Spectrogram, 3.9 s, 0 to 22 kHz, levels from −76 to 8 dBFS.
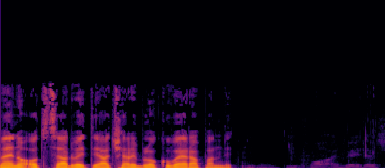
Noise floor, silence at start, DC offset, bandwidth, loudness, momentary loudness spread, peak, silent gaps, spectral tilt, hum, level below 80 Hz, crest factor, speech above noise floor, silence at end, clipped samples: -57 dBFS; 0 s; under 0.1%; 11.5 kHz; -16 LUFS; 8 LU; 0 dBFS; none; -6.5 dB/octave; none; -40 dBFS; 16 dB; 42 dB; 1.55 s; under 0.1%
